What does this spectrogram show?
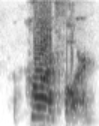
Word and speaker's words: Okorafor: 400 no okura for i always say it wrong I'm not gonna lie okorafor that's how you say it okorafor but I was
